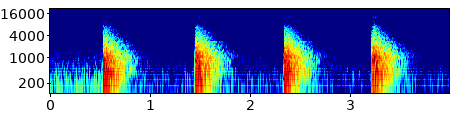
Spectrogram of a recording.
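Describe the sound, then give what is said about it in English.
A hammer strikes a nail four times at a steady, unhurried pace, each blow a sharp, loud metallic knock that quickly fades, with quiet gaps between and no voices. “As we focus on the sounds of Lent during our devotional times, we're going to be focusing on today the sounds of a nail hitting a hammer.”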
